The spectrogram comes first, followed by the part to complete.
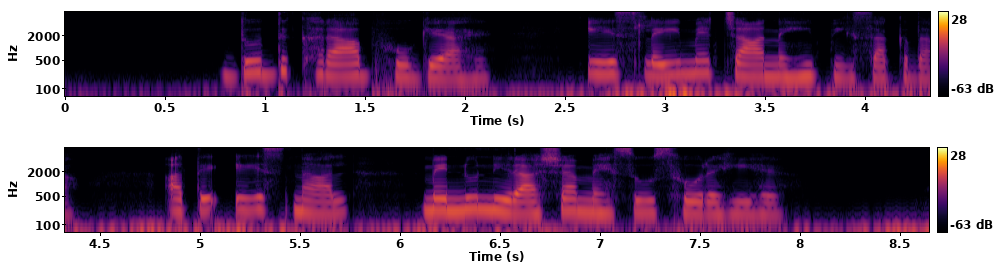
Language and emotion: Punjabi, sad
